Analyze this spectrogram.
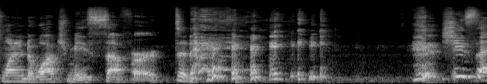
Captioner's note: laughs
